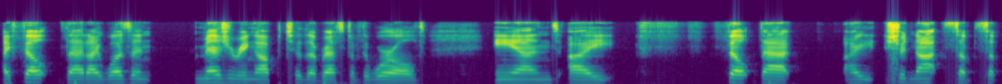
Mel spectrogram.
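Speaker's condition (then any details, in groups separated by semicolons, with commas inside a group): Stuttering; stuttering first remembered around age five, covert most of adult life, open about it for about 4 years; stutters openly, discloses stuttering at work and to students, lets stuttering come out; hid stuttering by avoiding talking and switching words, later slipping out more; repeated sounds, prolonged sounds, blocks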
